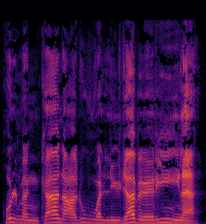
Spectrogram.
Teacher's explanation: وقرأ ابن كثير بفتح الجيم بدون همز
